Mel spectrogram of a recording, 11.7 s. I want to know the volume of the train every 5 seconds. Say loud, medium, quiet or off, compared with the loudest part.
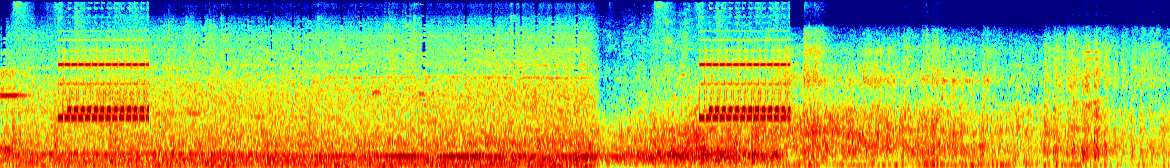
loud, loud, medium.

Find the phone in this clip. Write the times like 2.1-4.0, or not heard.
0.1-1.5, 6.5-8.0.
